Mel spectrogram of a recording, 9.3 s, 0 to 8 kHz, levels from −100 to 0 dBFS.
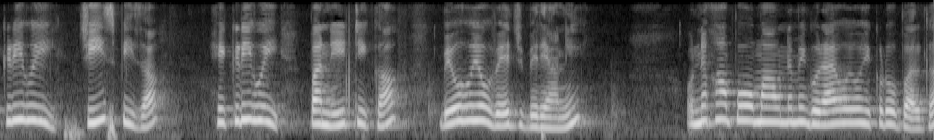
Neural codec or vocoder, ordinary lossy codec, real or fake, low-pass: none; MP3, 64 kbps; real; 7.2 kHz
